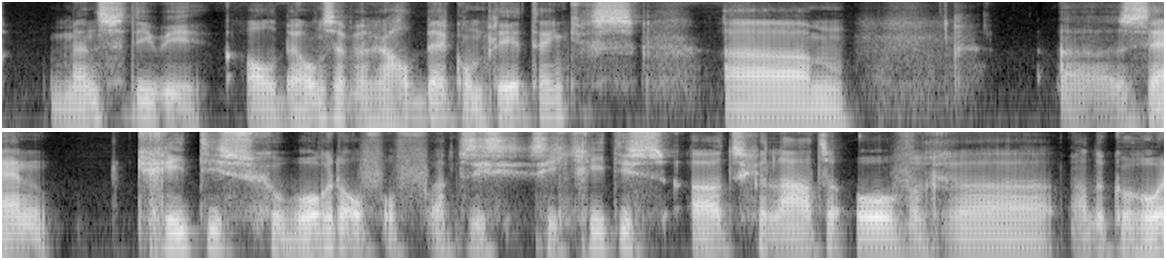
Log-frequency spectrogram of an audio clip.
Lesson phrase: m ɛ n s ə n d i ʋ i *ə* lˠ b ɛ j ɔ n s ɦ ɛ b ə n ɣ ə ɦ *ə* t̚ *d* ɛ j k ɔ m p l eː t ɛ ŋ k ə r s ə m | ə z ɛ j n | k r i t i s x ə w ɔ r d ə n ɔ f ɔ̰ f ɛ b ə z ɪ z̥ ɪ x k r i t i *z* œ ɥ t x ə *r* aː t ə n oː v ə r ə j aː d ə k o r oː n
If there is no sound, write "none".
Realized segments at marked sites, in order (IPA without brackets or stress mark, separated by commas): ɑ, ɑ, b, s, l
